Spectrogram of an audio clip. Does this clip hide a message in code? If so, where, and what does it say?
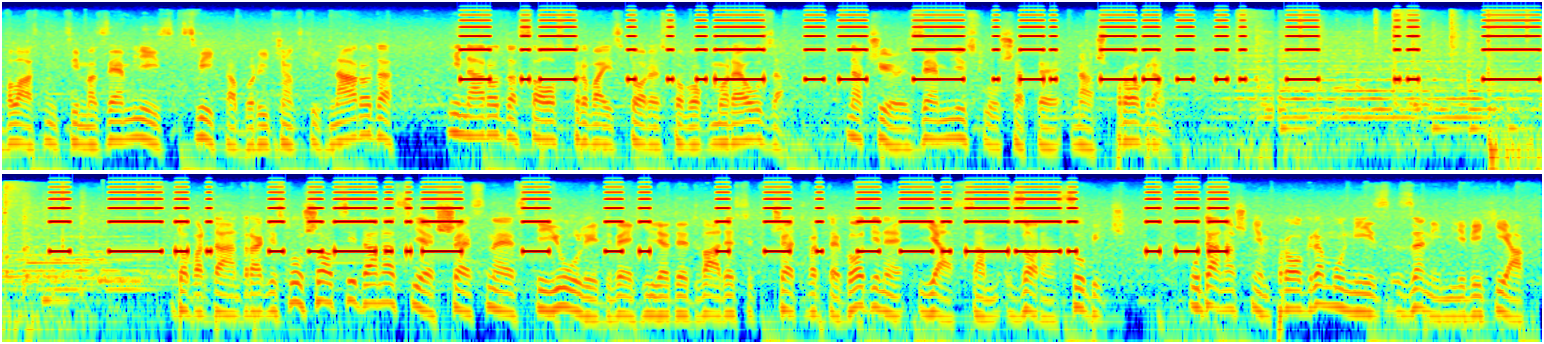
No, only beeps of irregular length.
